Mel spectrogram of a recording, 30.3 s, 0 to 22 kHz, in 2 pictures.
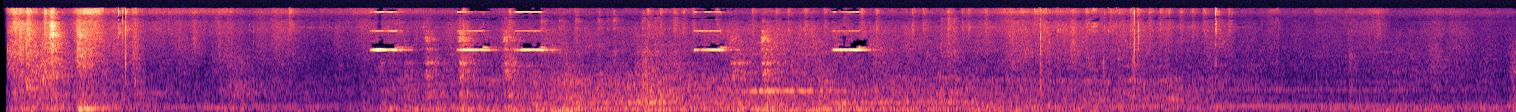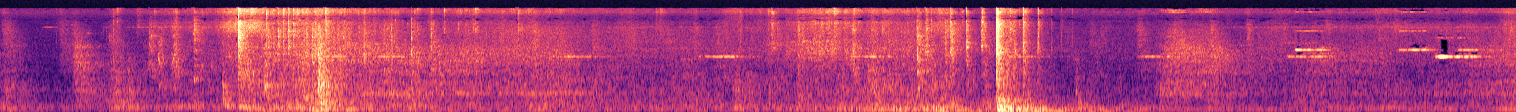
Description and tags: Elevator Noise - Attempt 2
Elevator ding and doors opening
closing, college, commercial-elevator, ding, door, doors, dorm-building, elevator, lift, machinery, opening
